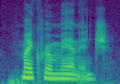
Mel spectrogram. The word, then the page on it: micromanage: American English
